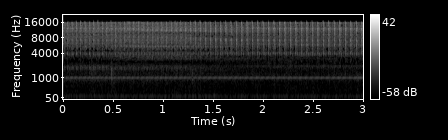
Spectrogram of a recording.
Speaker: un zumbido !!! ciclo de trabajo 15% luego probé la frecuencia, intenté bajar el sonido, el zumbido que se produce es este módulo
